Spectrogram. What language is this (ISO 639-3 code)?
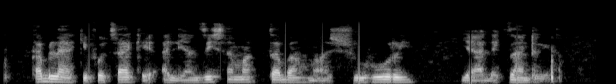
swa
